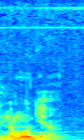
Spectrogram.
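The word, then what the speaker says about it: pneumonia: निमोनिया। अब इसकी P silent है। पी एन ई यू एम ओ एन आई ए निमोनिया इट इट इज़ अ disease.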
